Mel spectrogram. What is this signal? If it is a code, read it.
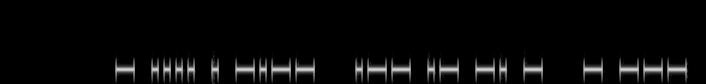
Morse code, heard as a keyed tone, about 20 wpm, 700 Hz. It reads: THEY WANT TO
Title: Sentences with 3-Word Phrases - Spoken Beginning - 20wpm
